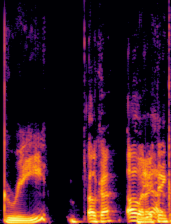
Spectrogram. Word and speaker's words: Gris: people don't realize that that's gree as in French for gray so a lot of people keep reading it as Gris or Grizz and I didn't realize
